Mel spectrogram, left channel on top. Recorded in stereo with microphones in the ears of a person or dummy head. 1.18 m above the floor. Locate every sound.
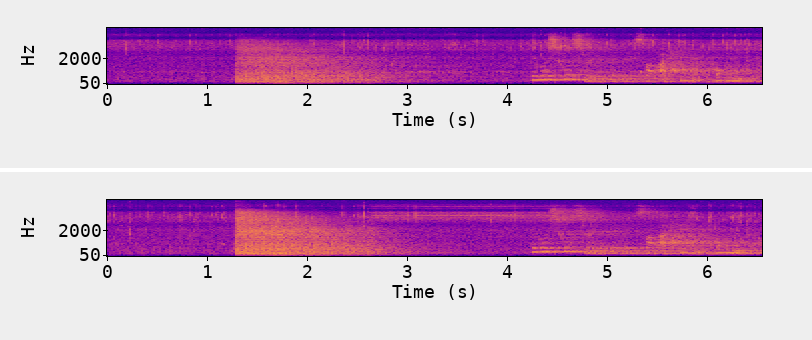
1.3 s an explosion: 50° right (ahead or behind), 0.6 m
4.2 s a woman speaking: 75° left (ahead or behind), 1.9 m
